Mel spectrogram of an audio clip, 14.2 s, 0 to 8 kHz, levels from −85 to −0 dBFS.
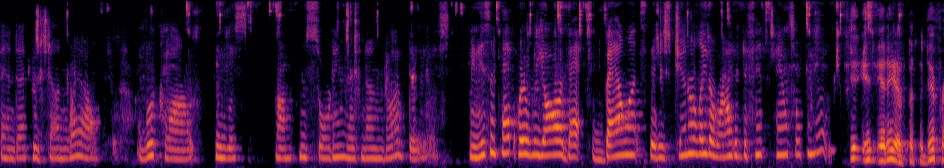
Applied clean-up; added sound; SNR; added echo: neural mask model Resemble Enhance denoiser.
